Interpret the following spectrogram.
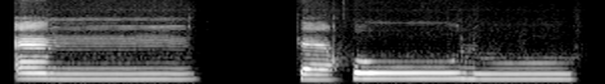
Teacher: نون ساکن ہے، اس کے بعد تا ہے حروف خفا میں سے، تو اس کو ہم نے مخفی کر کے پڑھنا ہے. ان تقولوا، قوف اور واو دونوں کے بعد یہ لام، قوف اور لام ان دونوں کے بعد جو ہے یہ واو ساکن آ رہی ہے، تو اس کو ہم نے لمبا ادا کیا.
